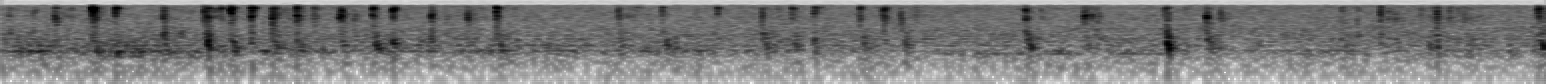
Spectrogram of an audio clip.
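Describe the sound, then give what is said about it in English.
Rapid, uneven clicking of keys on a computer keyboard, typed with one hand, fairly quiet, with irregular bursts of keystrokes continuing throughout and no voices. “I'm typing with one hand and talking to you with another.”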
